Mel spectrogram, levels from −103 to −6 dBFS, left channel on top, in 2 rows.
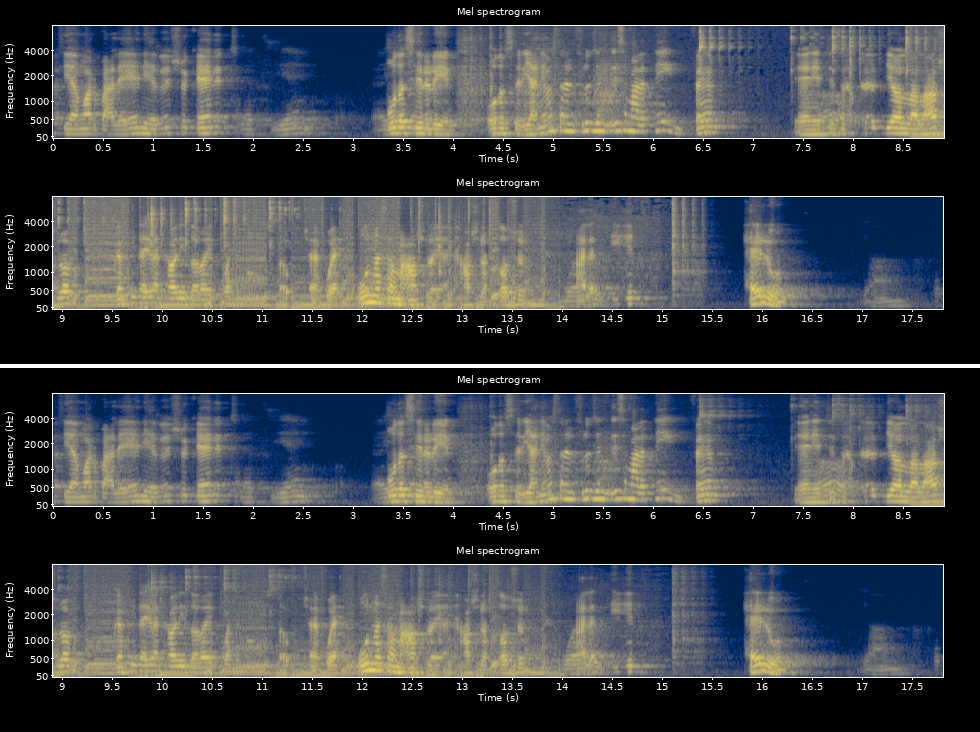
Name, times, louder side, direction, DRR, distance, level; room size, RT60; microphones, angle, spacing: voice 1, 0.0-1.7 3.3-4.0 4.3-6.7 7.4-9.1 9.4-13.7 14.1-14.8 15.8-16.2, left 2 dB, 10° left, 11 dB, 0.5 m, -26 dB
voice 2, 1.8-2.6 3.2-3.9 7.6-8.0 13.9-14.5 17.0-17.4, right 2 dB, 60° right, 3 dB, 1.1 m, -39 dB
sound 1, 4.0-6.1 6.5-7.1 7.4-12.4 12.7-15.4, left 13 dB, 90° left, 0.5 m, -38 dB
sound 2, 8.6-14.0, left 3 dB, 40° left, 0.8 m, -32 dB
15.0 x 6.4 x 5.9 m, 0.91 s
head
